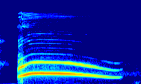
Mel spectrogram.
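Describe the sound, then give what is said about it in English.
A human voice imitates a distorted, wolf-like howl during a Call of Cthulhu tabletop role-playing game: one loud, sustained tone of about two seconds that holds steady, then sinks slightly lower as it fades out. “Pretty clearly, like an animal sound. Then, however, it's not. It's kind of like a wolf, but it seems a bit more distorted.”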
